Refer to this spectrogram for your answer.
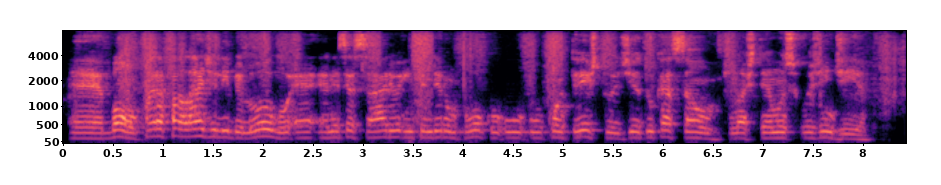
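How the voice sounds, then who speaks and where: A man talks at a fairly slow pace with hardly any pauses. His pitch is fairly high and his intonation fairly even. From Brazil. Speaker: computer science professor. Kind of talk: online conference talk. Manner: frequent filler hesitations.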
